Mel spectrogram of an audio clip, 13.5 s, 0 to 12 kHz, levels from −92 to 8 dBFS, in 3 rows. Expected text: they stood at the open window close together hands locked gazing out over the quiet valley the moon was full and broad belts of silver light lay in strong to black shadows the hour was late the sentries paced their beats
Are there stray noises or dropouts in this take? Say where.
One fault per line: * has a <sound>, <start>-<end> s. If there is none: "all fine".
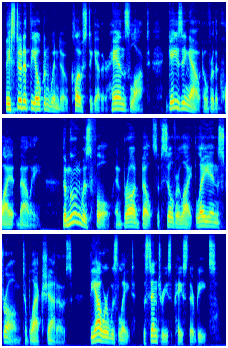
all fine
